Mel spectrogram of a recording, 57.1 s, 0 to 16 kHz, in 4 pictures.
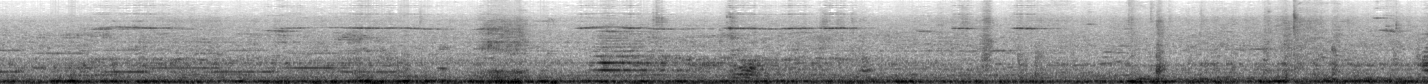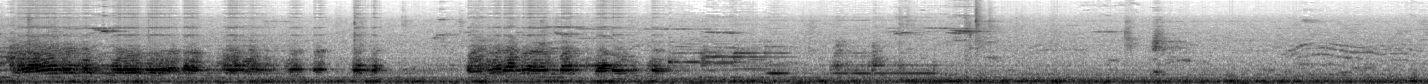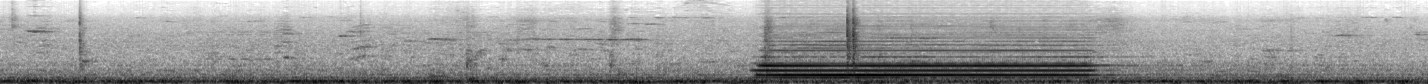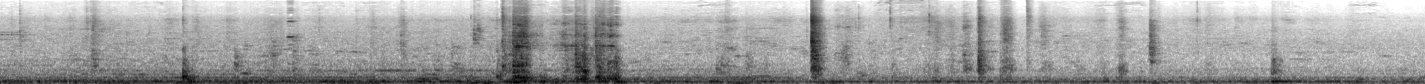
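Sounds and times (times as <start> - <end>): stationary train humming: 0.0 - 57.0
locomotive air horn: 36.1 - 40.2.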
